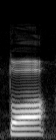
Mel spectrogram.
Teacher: জিহ্বার আগা উপরের দুই দাঁতের গোড়ায় লাগিয়ে উচ্চারণ করতে হয়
